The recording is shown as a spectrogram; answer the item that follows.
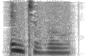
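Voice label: "interval", English; {‘ıntərvəl}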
